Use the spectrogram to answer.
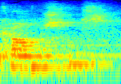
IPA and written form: ˡkɒnʃns (conscience)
